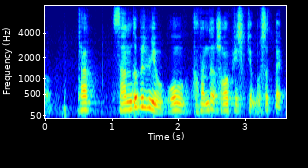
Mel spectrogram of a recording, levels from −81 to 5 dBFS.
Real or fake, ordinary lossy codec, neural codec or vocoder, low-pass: fake; none; codec, 16 kHz, 1 kbps, FunCodec, trained on Chinese and English, 50 frames a second; none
